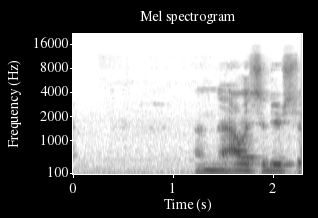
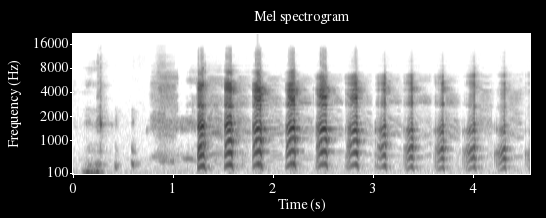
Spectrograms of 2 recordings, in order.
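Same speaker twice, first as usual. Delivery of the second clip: high loud laugh; cackling laugh; 9 dB louder than usual. Real, not acted. Man cackling after admitting he spies on the neighbour. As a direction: cackle at your own joke. Laughs at own pervert joke.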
